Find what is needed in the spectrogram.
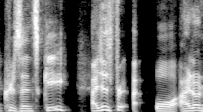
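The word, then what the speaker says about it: Krasinski: by John I always keep forgetting where his s is krinski I always have to get that ski at the end I was gonna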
